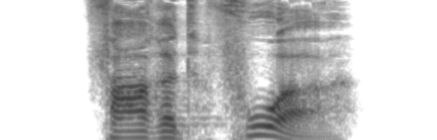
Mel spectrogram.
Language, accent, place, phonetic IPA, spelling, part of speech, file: German, Germany, Berlin, [ˌfaːʁət ˈfoːɐ̯], fahret vor, verb, De-fahret vor.ogg
- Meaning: second-person plural subjunctive I of vorfahren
